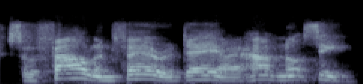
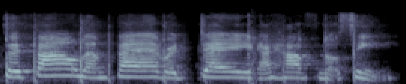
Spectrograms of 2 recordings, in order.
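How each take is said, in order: First: So foul and fair a day I have not seen, the beat on foul, fair, day, have, seen; verse in rhythm. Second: So foul and fair a day I have not seen copied carefully on the iambic beat; repeating the rhythm. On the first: Actor modelling the iambic line for the student, rhythmic. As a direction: speak it on the dee-dum pulse. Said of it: "Dee-dum, dee-dum". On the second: Student copying the verse line back, careful beat. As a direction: echo the teacher's dee-dum pulse. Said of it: "Try it". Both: Shown as a demonstration.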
